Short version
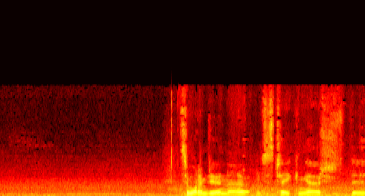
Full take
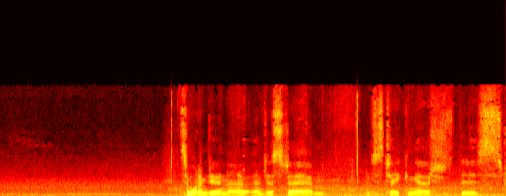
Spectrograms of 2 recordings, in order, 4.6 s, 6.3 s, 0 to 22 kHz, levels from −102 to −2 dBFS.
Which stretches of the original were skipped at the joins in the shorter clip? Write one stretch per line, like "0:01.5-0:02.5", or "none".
0:03.1-0:04.5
